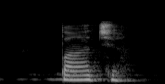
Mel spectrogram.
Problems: constant background noise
